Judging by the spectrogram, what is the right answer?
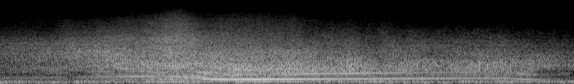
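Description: A car driving past at speed. Its engine note drops in pitch as it passes, about two seconds in, while tyre and wind noise swell to their loudest. The engine note falls again near the end as it pulls away.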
